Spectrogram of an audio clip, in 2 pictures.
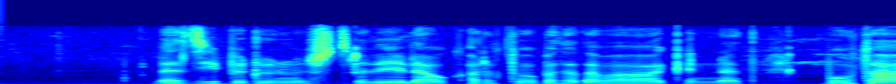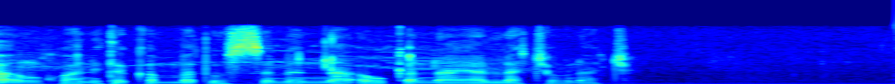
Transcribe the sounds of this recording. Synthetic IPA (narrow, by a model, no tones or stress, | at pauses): bəzːihbɨd̪ɨnwʊst̪ʼle̞lawkʼəɾt̪ʰo̞bət̪ʰət̪ʼəβawakʼinːət̪ | bo̞t̪ʰaɨŋkʰʷanjɛt̪ʰəkʼəmːət̪ʼusɨmɨnːaʔɨwkʼɨnːajalːat͡ʃːɛwnat͡ʃːɛw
